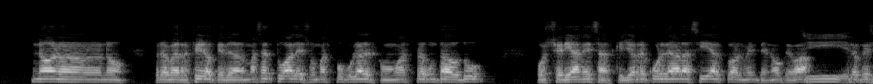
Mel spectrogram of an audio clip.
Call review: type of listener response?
taking over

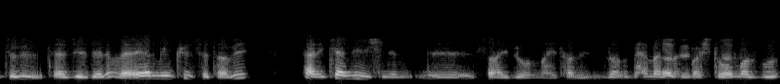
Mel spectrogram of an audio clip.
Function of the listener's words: listening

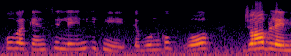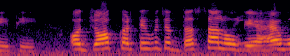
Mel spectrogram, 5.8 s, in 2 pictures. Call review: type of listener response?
listening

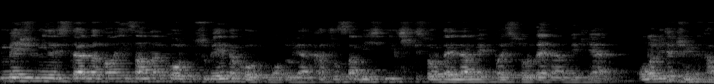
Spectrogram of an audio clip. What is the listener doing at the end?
taking over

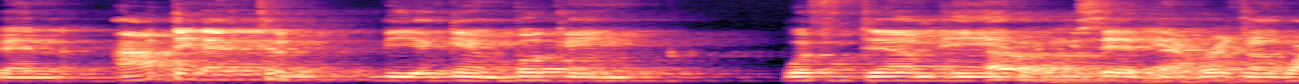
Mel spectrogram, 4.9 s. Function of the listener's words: listening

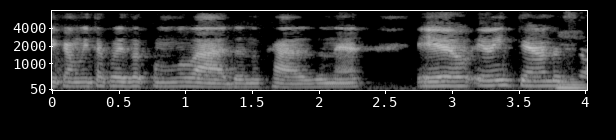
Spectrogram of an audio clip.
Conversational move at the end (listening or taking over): listening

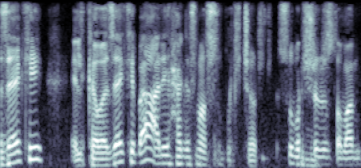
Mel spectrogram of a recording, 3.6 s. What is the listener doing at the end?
listening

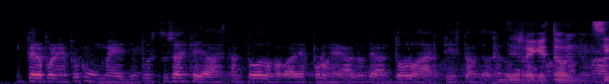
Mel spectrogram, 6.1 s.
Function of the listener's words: taking over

